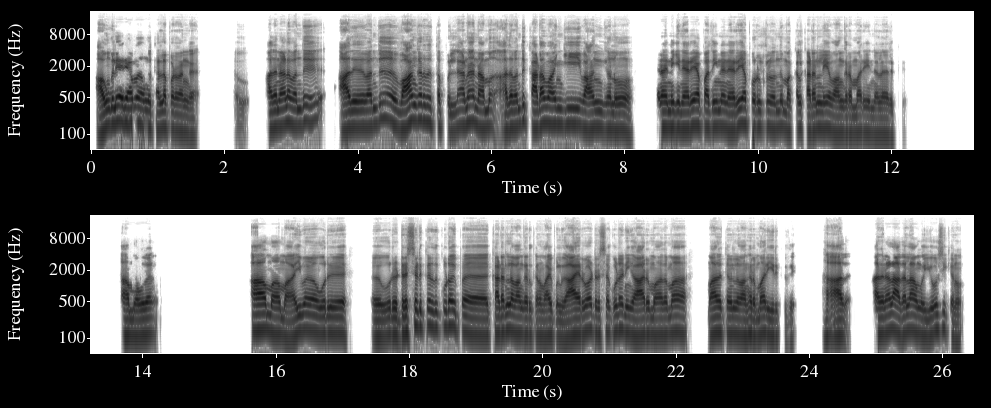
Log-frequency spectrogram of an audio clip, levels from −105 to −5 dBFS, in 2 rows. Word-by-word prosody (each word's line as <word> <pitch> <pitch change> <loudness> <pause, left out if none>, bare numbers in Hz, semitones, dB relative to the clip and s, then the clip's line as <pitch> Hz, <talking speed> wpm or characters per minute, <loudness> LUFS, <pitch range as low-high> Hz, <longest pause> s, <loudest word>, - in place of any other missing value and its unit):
அவங்களே 160 +4 +4
அறியாம 160 +1 +3
அவங்க 145 -1 -1
தள்ளப்பட்றாங்க. 125 -5 -1 0.7
அ - - -16 0.5
அதனால 145 +4 +2
வந்து 155 +4 -3 0.6
அது 135 +2 +3 0.2
வந்து 155 +6 -3 0.3
வாங்குறது 180 +2 +3
தப்பு 140 -2 -7
இல்ல, 125 - -6
ஆனா 170 +3 0
நம்ம 140 +1 -1 0.2
அத - - 0
வந்து 150 +6 -4
கடன் 155 +4 +4
வாங்கி 155 0 -2 0.2
வாங்கணும். 125 -2 -1 0.4
ஏன்னா, 135 - +3
இன்னைக்கு 135 0 -1
நெறைய 145 +3 +3
பாத்தீங்கன்னா 140 0 0
நெறைய 150 +6 +2
பொருட்கள் 140 -1 -3
வந்து 140 +1 -5
மக்கள் 120 +1 -6
கடன்லேயே 130 +2 0
வாங்குற 110 0 -2
மாரி 110 0 -4
நில 100 0 -3
இருக்கு. 90 - -15 1.6
ஆமா. 115 -1 0
உதா 120 +1 +1 1.6
ஆமா, 145 -2 +5
ஆமா. 110 -4 0
ஈவன் 145 0 0 0.2
ஒரு 130 0 0 0.7
அ - - +1 0.2
ஒரு 120 0 0
ட்ரெஸ் 130 +5 +1
எடுக்குறதுக்கு 165 -2 -4
கூட 170 +1 +1
இப்ப 140 - -2 0.4
கடன்ல 135 +3 +2
வாங்குறதுக்கான 120 -3 -2
வாய்ப்புள்ளது. 110 -2 -1
ஆயிரவா 120 +4 +3
ட்ரெஸ்ஸ 125 0 -4
கூட 140 +1 0
நீங்க 125 -3 0
6 120 +1 +2
மாதமா 120 +3 0 0.5
மாதத்தவணைல 125 -1 +1
வாங்குற 115 +1 0
மாதிரி 125 -1 +1
இருக்கு. 110 - -12 0.7
அத் - - +1 0.4
அதனால 125 +4 +2
அதெல்லாம் 135 +3 +2
அவங்க 125 -3 -1
யோசிக்கணும். 140 -10 -5
130 Hz, 140 wpm, -21 LUFS, 120-145 Hz, 1.6 s, ஆமா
